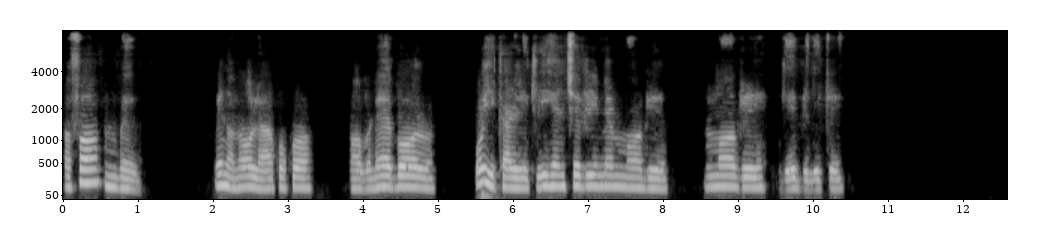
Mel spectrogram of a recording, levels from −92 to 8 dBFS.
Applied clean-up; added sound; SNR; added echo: neural mask model Resemble Enhance denoiser.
